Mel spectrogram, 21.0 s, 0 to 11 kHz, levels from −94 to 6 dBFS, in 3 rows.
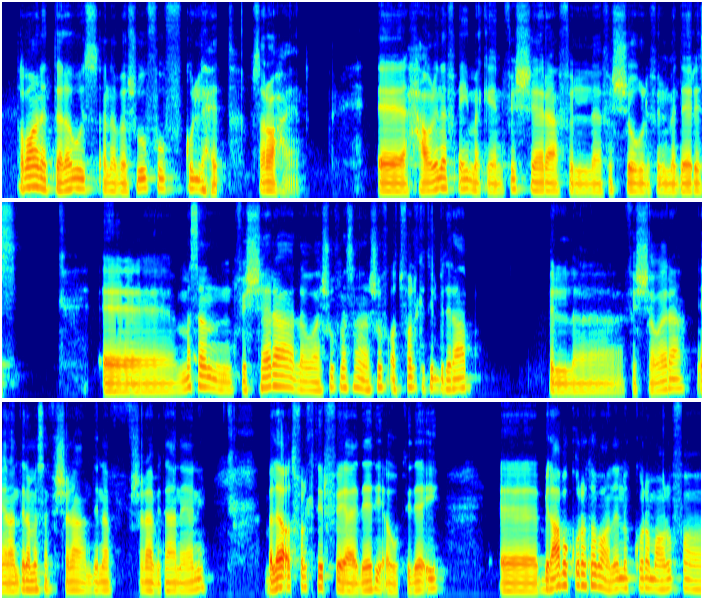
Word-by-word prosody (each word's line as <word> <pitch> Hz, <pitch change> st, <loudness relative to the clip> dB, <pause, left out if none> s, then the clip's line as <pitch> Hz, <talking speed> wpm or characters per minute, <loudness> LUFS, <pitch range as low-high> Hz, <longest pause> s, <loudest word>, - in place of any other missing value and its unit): طبعًا 135 Hz, +2 st, +6 dB
التلوّث 115 Hz, +1 st, +1 dB
أنا 90 Hz, 0 st, -1 dB
باشوفه 115 Hz, +8 st, -2 dB
في 120 Hz, 0 st, -18 dB
كلّ 115 Hz, -2 st, -1 dB
حِتّة 85 Hz, -4 st, -6 dB, 0.2 s
بصراحة 90 Hz, -5 st, +2 dB
يعني -, -, -13 dB, 0.8 s
آآ، 90 Hz, -1 st, +5 dB
حوالينا 95 Hz, +8 st, +2 dB
في 120 Hz, -1 st, -9 dB
أي 115 Hz, -, +1 dB
مكان، 90 Hz, -4 st, -4 dB
في 90 Hz, -, -11 dB
الشارع، 95 Hz, -5 st, +1 dB
في 90 Hz, 0 st, -9 dB
ال 85 Hz, 0 st, -3 dB
في 85 Hz, -, -16 dB
الشغل، 90 Hz, -3 st, -1 dB
في -, -, -18 dB
المدارس 90 Hz, +1 st, -2 dB, 0.8 s
آآ، 85 Hz, 0 st, +1 dB
مثلًا 115 Hz, -2 st, -1 dB
في 95 Hz, -, -21 dB
الشارع 130 Hz, +7 st, +2 dB
لو 100 Hz, -4 st, -2 dB
هاشوف 120 Hz, +8 st, -6 dB
مثلًا، 125 Hz, -3 st, -2 dB
هاشوف 120 Hz, +4 st, -4 dB
أطفال 115 Hz, +5 st, -3 dB
كتير 125 Hz, -, -6 dB
بتلعب 120 Hz, +2 st, -1 dB, 0.8 s
في -, -, -1 dB
ال 85 Hz, -1 st, -5 dB
في -, -, -29 dB
الشوارع، 105 Hz, +6 st, -2 dB
يعني 90 Hz, 0 st, +1 dB
عندنا 90 Hz, +4 st, +2 dB
مثلًا 105 Hz, 0 st, -2 dB
في 110 Hz, -, -17 dB
الشارع، 100 Hz, -2 st, 0 dB
عندنا 95 Hz, +2 st, -2 dB
في 95 Hz, -, -21 dB
الشارع 95 Hz, 0 st, 0 dB
بتاعنا 95 Hz, +1 st, -2 dB
يعني 115 Hz, +6 st, -3 dB, 0.6 s
بالاقي -, -, +9 dB
أطفال -, -, -2 dB
كتير 135 Hz, 0 st, 0 dB
في 135 Hz, -8 st, +3 dB
إعدادي 95 Hz, +5 st, +2 dB
أو 85 Hz, -1 st, 0 dB
إبتدائي 105 Hz, +8 st, -1 dB, 0.6 s
آآ 90 Hz, -1 st, +3 dB
بيلعبوا 125 Hz, -, +5 dB
كورة 155 Hz, 0 st, +1 dB
طبعًا، 145 Hz, -6 st, +3 dB
لأن 110 Hz, +4 st, +1 dB
الكورة 120 Hz, 0 st, -1 dB
معروفة، 115 Hz, +2 st, -1 dB
100 Hz, 175 wpm, -23 LUFS, 90-120 Hz, 0.8 s, بالاقي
